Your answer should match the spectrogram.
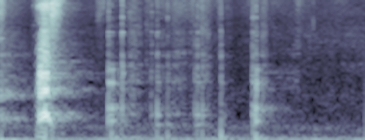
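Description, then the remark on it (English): A person imitates a barking dog: one loud, sharp bark, followed by several softer, quicker yaps trailing off over the next second, with no other talking. “I'm standing in the middle of the hallway listening, and the dog's going,”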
